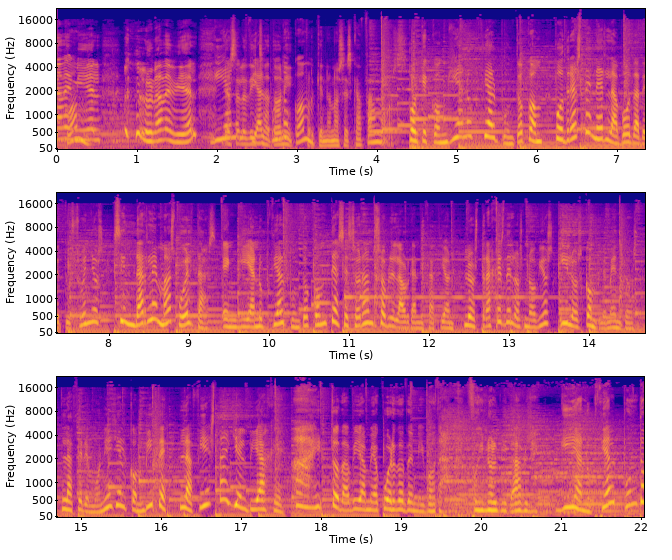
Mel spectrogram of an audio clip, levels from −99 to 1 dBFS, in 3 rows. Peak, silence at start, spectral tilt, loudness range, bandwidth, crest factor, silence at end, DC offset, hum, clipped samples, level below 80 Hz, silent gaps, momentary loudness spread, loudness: 0 dBFS; 0 s; -5 dB/octave; 3 LU; over 20 kHz; 18 dB; 0 s; under 0.1%; none; under 0.1%; -32 dBFS; none; 8 LU; -18 LUFS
